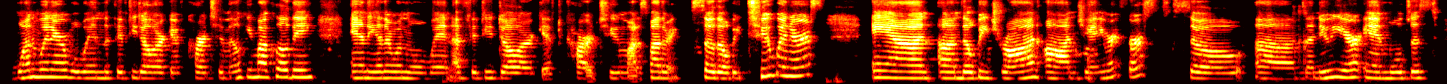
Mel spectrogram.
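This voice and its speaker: A woman's voice: fairly high pitch, fairly even intonation, normal speed, a bit bright, low-quality recording. A woman hosting a live video chat, with a sore throat from a cold, who rambles and often restarts her sentences. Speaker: host.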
